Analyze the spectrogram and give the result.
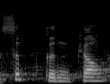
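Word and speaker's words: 習近平: 시진핑의 C가 습이거든. 습근평 이렇게 가는 거거든요. 우리 발음으로는.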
